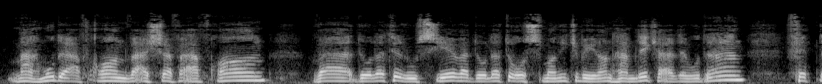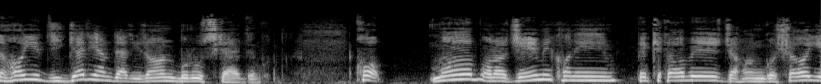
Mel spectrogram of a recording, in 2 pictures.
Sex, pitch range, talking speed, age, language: male, 145-190 Hz, 120 wpm, 60-79, Persian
